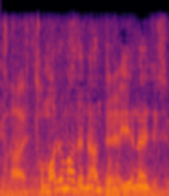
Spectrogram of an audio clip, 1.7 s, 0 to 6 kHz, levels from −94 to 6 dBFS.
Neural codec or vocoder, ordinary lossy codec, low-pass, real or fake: none; none; 5.4 kHz; real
